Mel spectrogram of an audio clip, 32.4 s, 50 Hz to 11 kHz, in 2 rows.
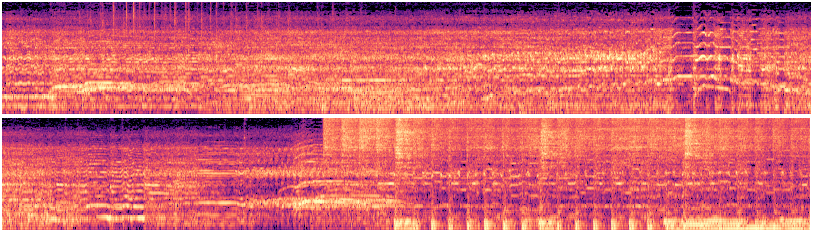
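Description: Live heavy metal band: electric guitars with gliding, bent lead lines over bass and drums. About 24 seconds in it changes to a louder riff, chopped into even stabs nearly three times a second.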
